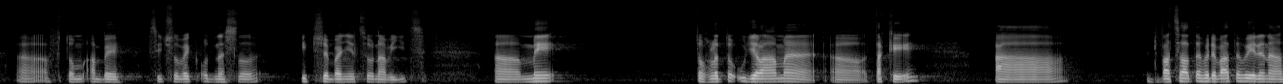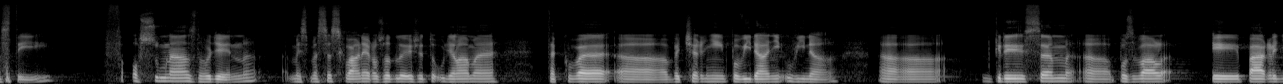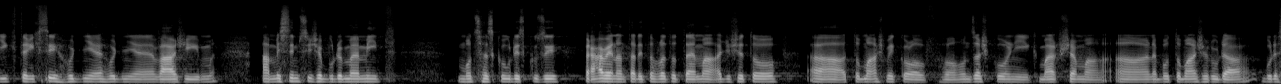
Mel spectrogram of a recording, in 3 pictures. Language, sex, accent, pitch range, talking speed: Czech, male, native, 120-135 Hz, 115 wpm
